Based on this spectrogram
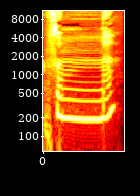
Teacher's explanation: ثم ثا کے لیے ہماری زبان اوپر والے دانت پر ٹچ ہوگی اور تھوڑی سی ٹپ باہر ہوگی، اور میم پر غنہ، یعنی کہ ہم نے ہولڈ کرنا ہے 2 سیکنڈس کے لیے میم کو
